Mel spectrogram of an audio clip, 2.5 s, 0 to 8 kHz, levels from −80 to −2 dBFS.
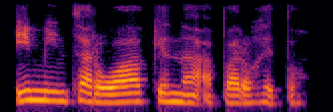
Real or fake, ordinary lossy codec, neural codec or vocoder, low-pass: real; Opus, 16 kbps; none; 7.2 kHz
